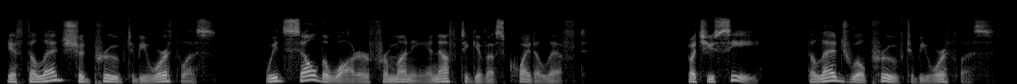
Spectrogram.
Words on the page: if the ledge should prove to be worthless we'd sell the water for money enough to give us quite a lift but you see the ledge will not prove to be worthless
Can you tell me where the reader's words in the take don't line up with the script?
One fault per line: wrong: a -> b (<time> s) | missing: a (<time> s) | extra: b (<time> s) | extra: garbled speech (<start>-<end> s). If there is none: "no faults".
missing: not (8.6 s)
